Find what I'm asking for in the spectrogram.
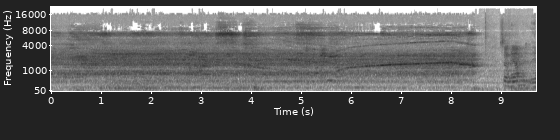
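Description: A siren wails steadily in the distance, its pitch slowly rising and falling over a constant background rumble, ending with a brief noisy disturbance.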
